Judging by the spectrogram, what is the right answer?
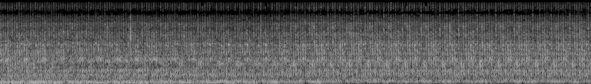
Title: What is causing the metal ticking noise on 7.3 diesel besides the typewriter noise it makes #obs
